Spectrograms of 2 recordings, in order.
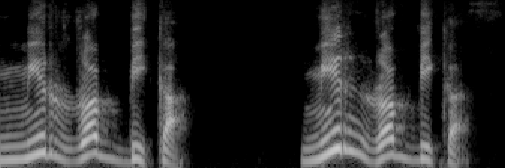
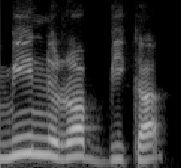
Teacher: নুন সাকিনকে রর সঙ্গে মিলিয়ে বিনা গুণনায় জাহির করে পড়তে হবে। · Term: ঈদগামে তাম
